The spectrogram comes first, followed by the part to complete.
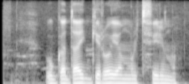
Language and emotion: Russian, neutral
